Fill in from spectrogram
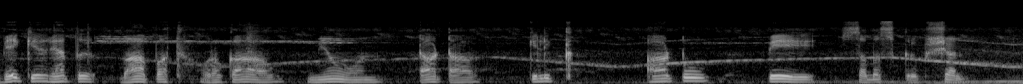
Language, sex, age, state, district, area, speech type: Kashmiri, male, 30-45, Jammu and Kashmir, Bandipora, rural, read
